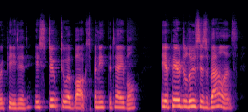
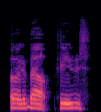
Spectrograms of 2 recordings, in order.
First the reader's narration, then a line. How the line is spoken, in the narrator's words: he murmured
